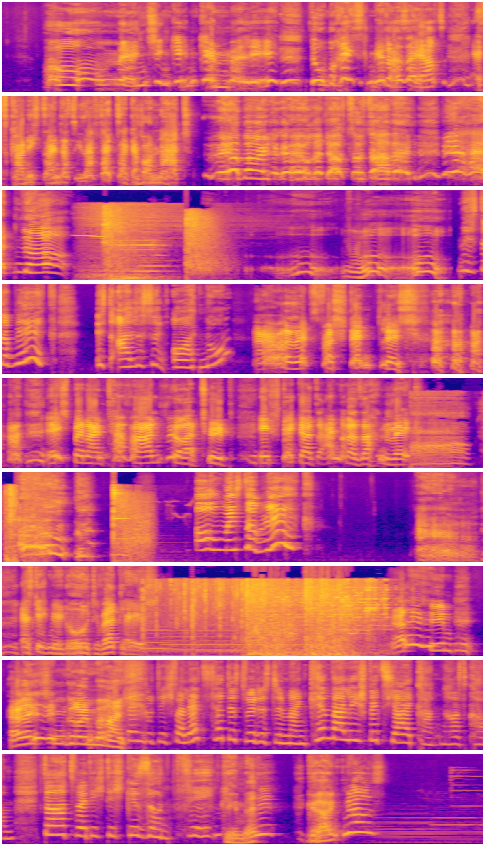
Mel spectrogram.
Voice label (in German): Trickfilm, Sprecher; CATSCRATCH; Trickfilmsynchron; TV+Synchron GmbH Berlin; Regie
